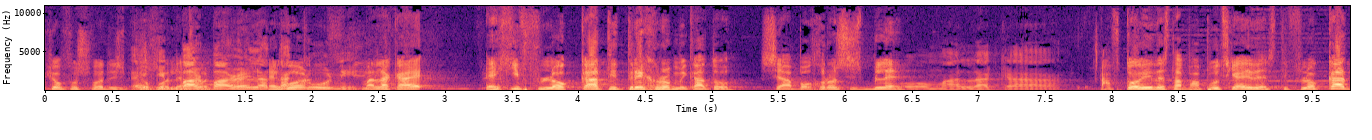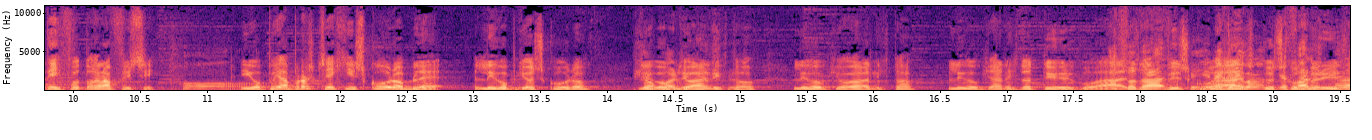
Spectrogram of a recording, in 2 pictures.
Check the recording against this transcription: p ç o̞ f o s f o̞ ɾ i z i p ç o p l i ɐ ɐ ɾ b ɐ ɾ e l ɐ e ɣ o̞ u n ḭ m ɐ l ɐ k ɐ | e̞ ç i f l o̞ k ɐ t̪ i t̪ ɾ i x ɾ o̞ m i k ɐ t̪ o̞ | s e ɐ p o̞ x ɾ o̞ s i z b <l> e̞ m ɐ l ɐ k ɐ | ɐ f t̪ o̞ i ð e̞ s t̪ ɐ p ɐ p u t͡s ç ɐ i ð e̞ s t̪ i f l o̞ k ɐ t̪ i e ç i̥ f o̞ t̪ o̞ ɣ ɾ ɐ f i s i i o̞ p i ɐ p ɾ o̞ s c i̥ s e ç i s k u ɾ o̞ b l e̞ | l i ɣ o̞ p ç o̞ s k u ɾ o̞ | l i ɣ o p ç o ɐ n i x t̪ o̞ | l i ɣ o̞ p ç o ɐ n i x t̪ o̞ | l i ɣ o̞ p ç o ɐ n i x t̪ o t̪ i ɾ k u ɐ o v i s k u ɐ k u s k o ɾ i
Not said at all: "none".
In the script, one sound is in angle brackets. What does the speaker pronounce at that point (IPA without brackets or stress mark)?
l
